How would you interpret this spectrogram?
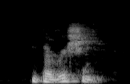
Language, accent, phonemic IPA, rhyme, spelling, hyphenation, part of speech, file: English, Southern England, /bəˈɹɪʃən/, -ɪʃən, Berytian, Be‧ryt‧ian, adjective / noun, LL-Q1860 (eng)-Berytian.wav
- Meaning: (adjective) Of or pertaining to Berytus (“the ancient city of Beirut”); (noun) A native or inhabitant of Berytus (“the ancient city of Beirut”)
